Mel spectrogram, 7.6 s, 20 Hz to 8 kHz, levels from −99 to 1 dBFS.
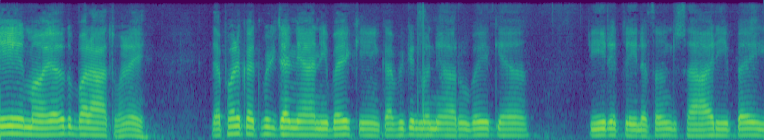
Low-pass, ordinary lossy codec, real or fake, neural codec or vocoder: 7.2 kHz; none; fake; codec, 24 kHz, 0.9 kbps, WavTokenizer, medium speech release version 1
